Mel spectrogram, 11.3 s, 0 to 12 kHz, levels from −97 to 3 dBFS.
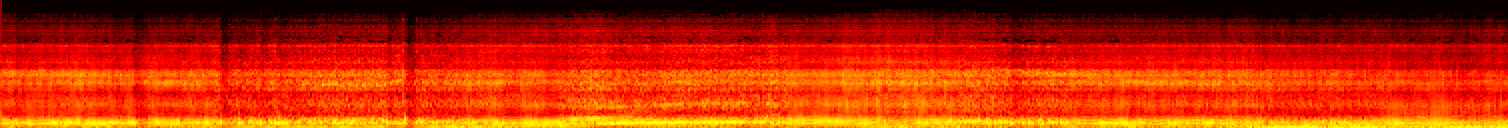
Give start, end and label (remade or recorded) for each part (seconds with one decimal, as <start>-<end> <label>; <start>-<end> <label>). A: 0.0-1.6 remade; 1.6-3.4 recorded; 3.4-4.2 remade; 4.2-5.9 recorded; 5.9-7.2 remade; 7.2-8.0 recorded; 8.0-11.3 remade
